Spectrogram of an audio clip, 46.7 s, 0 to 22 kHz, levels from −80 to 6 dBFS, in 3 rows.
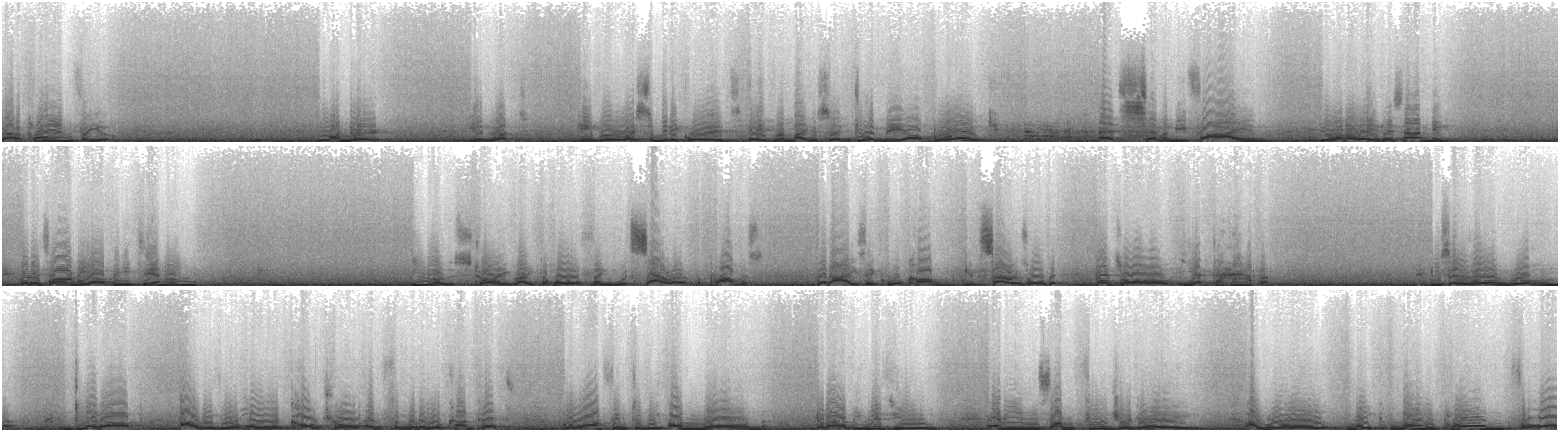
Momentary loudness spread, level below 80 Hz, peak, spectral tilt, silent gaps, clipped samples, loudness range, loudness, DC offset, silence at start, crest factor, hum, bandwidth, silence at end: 4 LU; -60 dBFS; 0 dBFS; -5 dB/octave; none; under 0.1%; 1 LU; -13 LUFS; under 0.1%; 0 s; 12 dB; none; over 20 kHz; 0 s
